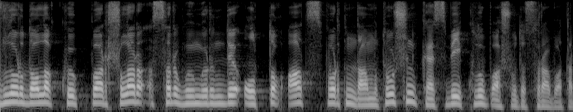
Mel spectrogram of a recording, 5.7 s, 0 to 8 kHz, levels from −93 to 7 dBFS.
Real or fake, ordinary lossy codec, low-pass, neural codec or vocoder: real; none; none; none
